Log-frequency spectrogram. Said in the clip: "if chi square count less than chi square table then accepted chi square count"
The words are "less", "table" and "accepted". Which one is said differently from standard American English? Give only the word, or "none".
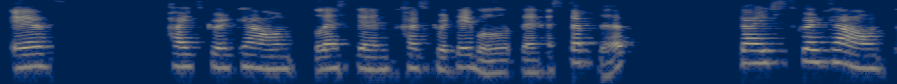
accepted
